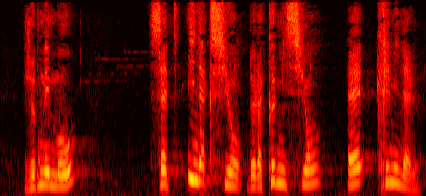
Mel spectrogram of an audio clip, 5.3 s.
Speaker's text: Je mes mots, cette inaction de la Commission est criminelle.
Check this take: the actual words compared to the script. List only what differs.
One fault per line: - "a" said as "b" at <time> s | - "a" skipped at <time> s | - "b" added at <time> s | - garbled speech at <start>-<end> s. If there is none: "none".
none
